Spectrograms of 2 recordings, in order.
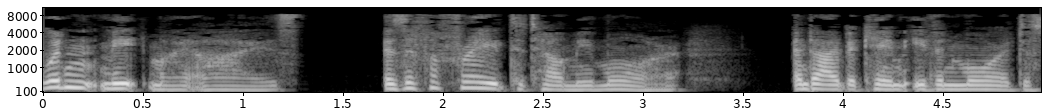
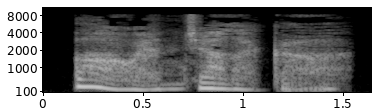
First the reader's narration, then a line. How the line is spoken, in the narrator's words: I breathed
